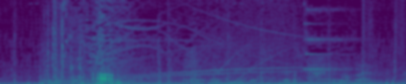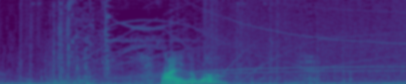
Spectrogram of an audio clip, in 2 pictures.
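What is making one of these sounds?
Quick footsteps patter as a game character runs.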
